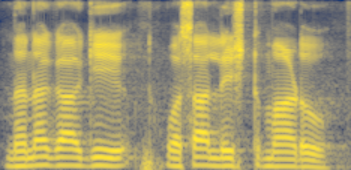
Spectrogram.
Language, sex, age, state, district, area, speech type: Kannada, male, 30-45, Karnataka, Chikkaballapur, rural, read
